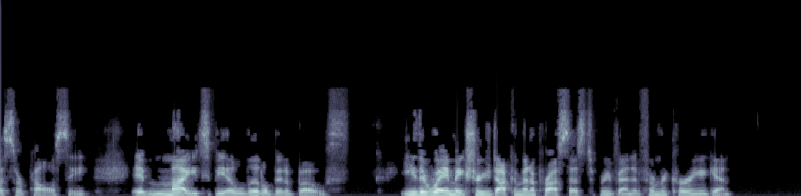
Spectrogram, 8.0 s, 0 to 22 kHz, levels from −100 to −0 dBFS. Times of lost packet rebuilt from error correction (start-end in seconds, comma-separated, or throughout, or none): none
